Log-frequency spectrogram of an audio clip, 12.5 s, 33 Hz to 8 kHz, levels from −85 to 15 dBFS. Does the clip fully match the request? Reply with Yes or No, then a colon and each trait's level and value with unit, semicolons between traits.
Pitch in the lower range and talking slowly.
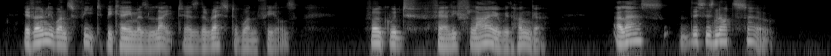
Yes: low, 105 Hz; slow, 115 wpm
